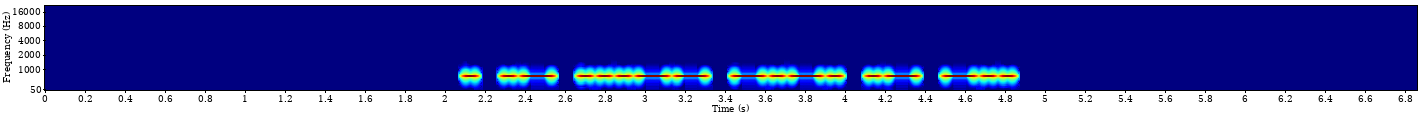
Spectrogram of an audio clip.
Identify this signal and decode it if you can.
Morse code, heard as a keyed tone, about 25 wpm, 700 Hz. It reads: EA3CAD
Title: DXCC-100 Call Signs - 6 Characters - Repeated 3x - 25wpm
